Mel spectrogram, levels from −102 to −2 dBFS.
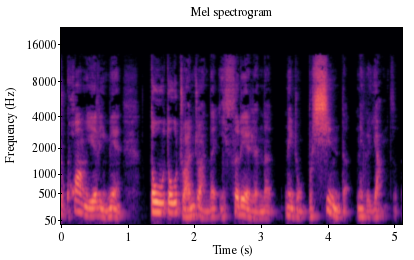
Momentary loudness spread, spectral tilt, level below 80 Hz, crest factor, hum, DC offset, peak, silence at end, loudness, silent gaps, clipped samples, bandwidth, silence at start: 16 LU; -4 dB/octave; -70 dBFS; 20 dB; none; under 0.1%; -12 dBFS; 0.3 s; -31 LUFS; none; under 0.1%; 13.5 kHz; 0 s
